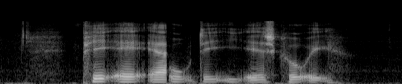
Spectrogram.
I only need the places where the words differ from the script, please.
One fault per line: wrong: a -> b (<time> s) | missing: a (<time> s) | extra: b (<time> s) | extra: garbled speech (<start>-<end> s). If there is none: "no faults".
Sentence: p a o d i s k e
no faults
